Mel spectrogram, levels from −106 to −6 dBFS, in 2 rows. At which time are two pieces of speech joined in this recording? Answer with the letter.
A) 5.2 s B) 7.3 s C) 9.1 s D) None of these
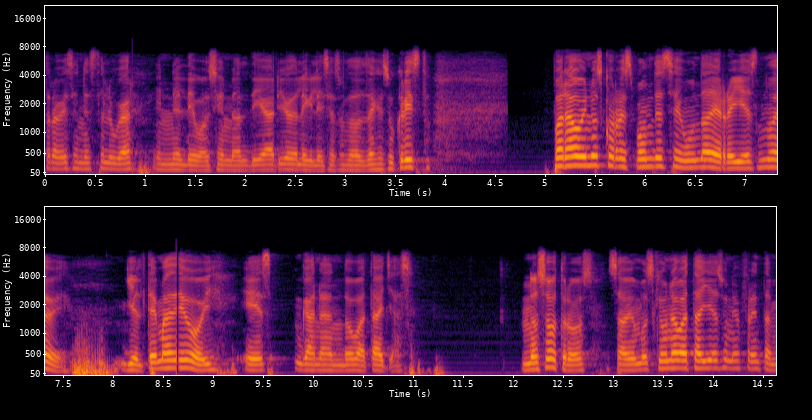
C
